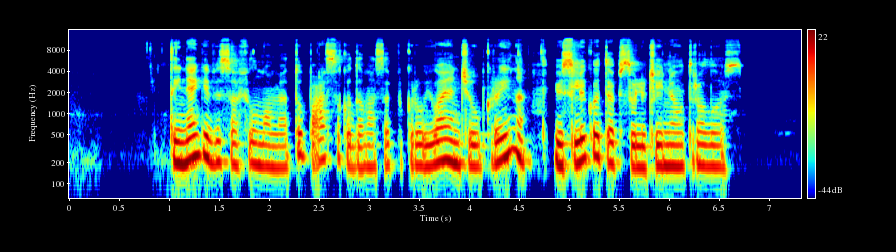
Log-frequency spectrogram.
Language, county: Lithuanian, Vilnius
